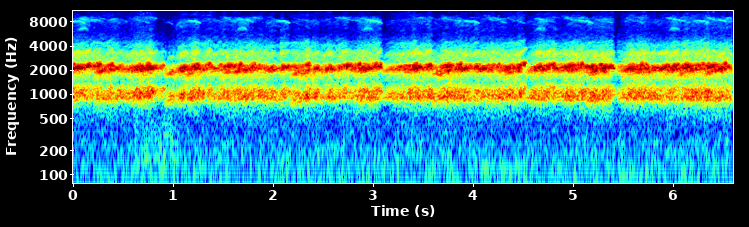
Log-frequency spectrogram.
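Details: Pond frogs in a horse pasture sing together, recorded with a Zoom 6. Overlapping trills form a constant high buzz with a lower layer beneath, broken by short hushes around one, three, four and a half, and five and a half seconds.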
